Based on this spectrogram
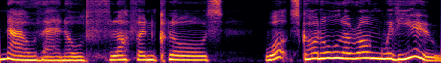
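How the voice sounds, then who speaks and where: Using a put-on character voice, a woman speaks at a very slow pace with a medium pitch. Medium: read story.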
